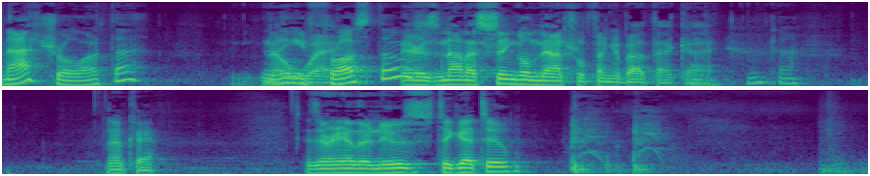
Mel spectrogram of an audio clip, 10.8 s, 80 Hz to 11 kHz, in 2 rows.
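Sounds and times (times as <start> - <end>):
speech: 0.0 - 5.1, 6.0 - 6.5, 7.3 - 9.3
person coughing: 9.0 - 9.7.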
